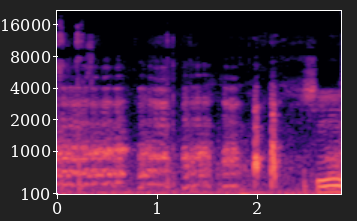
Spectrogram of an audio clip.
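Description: A buff Orpington hen clucks close by in a short series of soft, rhythmic clucks and a couple of sharper squawks, ending on a higher drawn-out call.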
